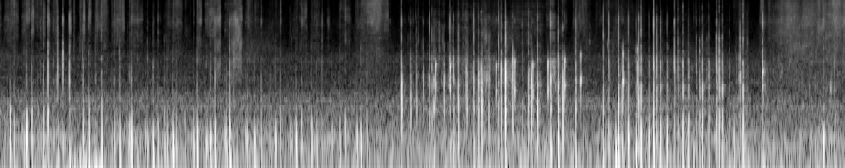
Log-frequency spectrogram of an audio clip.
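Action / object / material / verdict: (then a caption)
scrape / plastic pump bottle / plastic / none. Fingernails scratch and tap a medium white plastic CeraVe moisturizing lotion bottle with a pump, hollow and held in one hand beside the microphone. The result is a dense, continuous stream of quiet, dry scratches and short clicking taps with almost no ring.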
